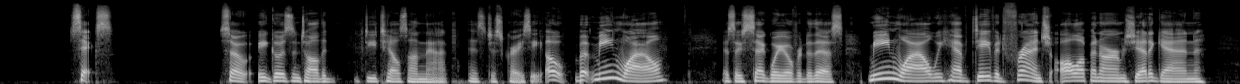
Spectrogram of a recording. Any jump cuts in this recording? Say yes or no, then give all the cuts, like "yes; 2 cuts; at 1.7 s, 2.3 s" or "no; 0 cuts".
no; 0 cuts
